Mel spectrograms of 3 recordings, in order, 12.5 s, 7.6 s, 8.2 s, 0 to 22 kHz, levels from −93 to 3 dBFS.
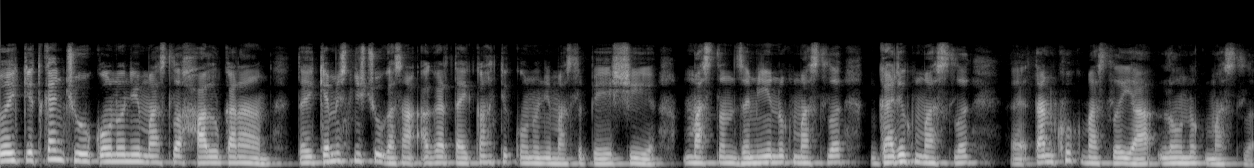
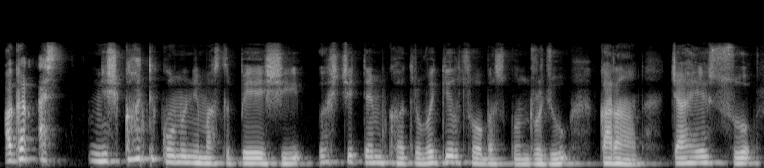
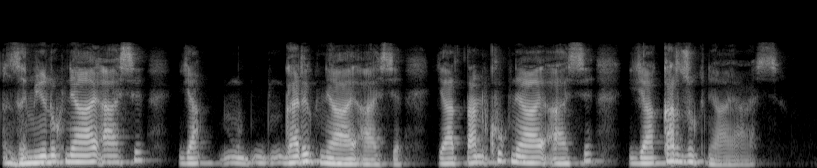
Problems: none marked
